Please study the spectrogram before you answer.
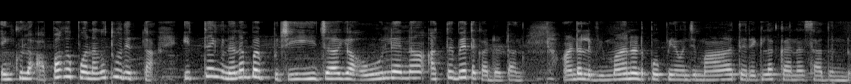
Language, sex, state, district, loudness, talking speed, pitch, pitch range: Tulu, female, Karnataka, Dakshina Kannada, -17 LUFS, 175 wpm, 250 Hz, 220-290 Hz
